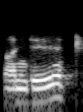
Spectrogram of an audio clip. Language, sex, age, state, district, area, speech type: Dogri, male, 30-45, Jammu and Kashmir, Reasi, urban, conversation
